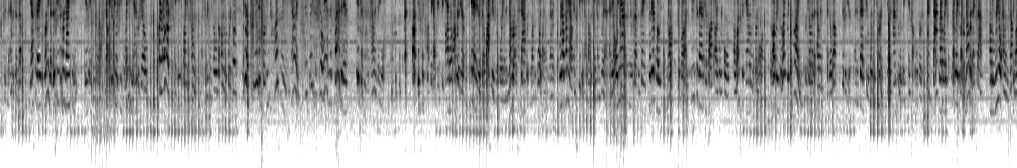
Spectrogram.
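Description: Wooden hand rammer packing foundry sand into a wooden moulding flask: a continuous gritty crunching and scraping of sand, with a few faint knocks.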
